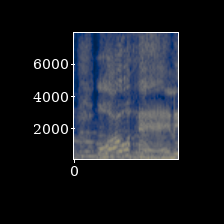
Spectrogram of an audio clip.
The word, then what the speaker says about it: Lohan: Yeah, we've been pronouncing her name wrong this whole time. It's not Lohan, it's... – Lohan.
